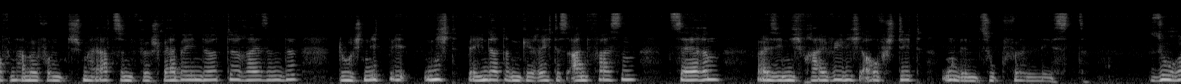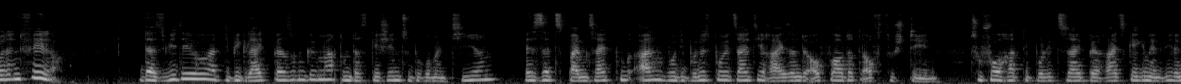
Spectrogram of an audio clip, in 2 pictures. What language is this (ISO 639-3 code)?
deu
